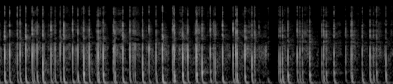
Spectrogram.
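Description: Long acrylic nails quickly tap and scratch the solid back of a small, flat plastic Starbucks gift card. About two dozen sharp, dry plastic clicks come in a rapid, uneven run, each bright and dying out almost at once. There is a brief gap near the end before the tapping resumes.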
